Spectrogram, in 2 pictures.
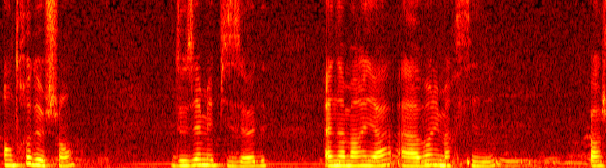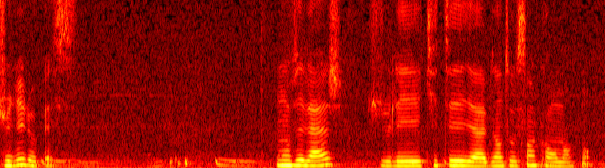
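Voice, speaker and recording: Young French woman host, 20s; warm, mellow and calm narrator. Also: a little high, unhurried, long pauses, a little hiss or hum. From France. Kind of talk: scripted narration and interviewing.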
